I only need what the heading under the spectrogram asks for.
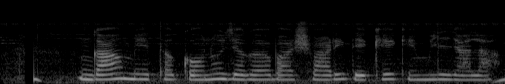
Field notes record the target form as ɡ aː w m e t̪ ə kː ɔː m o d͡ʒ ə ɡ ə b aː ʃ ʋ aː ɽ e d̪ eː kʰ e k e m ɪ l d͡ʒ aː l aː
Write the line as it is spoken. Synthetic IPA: ɡ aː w m e t̪ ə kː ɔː n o d͡ʒ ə ɡ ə b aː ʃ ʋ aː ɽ i d̪ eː kʰ e k e m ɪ l d͡ʒ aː l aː

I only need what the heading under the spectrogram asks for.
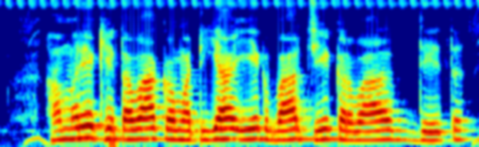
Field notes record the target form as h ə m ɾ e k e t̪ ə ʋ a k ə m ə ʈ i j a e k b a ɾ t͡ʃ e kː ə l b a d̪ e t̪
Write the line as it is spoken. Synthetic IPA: h ə m ɾ e kʰ e t̪ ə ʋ a k ə m ə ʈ i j a e k b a ɾ t͡ʃ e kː ə ɾ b a d̪ e t̪

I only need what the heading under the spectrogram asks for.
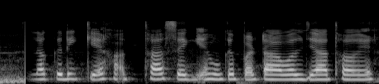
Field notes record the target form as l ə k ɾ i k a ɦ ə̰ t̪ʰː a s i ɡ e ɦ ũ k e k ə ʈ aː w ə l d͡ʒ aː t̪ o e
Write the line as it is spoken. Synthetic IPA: l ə k ɾ i k e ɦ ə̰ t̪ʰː a s e ɡ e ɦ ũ k e p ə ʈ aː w ə l d͡ʒ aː t̪ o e

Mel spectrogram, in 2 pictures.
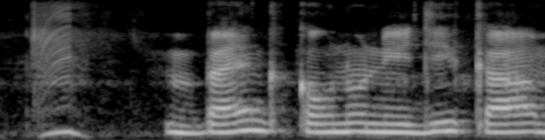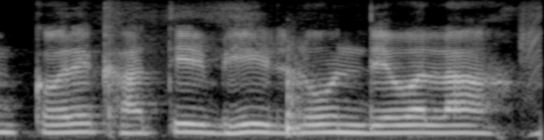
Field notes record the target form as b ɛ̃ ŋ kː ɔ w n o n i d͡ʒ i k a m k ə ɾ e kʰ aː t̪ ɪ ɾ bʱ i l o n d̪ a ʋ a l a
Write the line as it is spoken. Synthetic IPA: b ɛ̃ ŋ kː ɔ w n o n i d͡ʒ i k a m k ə ɾ e kʰ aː t̪ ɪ ɾ bʱ i l o n d̪ e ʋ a l a

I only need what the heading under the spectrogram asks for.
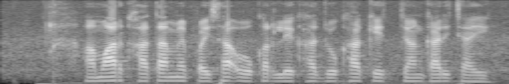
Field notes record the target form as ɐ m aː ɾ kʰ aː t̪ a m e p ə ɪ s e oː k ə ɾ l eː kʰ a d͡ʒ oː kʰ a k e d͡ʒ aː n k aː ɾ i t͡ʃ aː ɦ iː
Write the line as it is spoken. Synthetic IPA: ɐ m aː ɾ kʰ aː t̪ a m ẽ p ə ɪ s a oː k ə ɾ l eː kʰ a d͡ʒ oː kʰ a k e d͡ʒ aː n k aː ɾ i t͡ʃ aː ɦ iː

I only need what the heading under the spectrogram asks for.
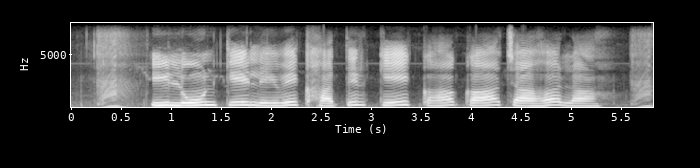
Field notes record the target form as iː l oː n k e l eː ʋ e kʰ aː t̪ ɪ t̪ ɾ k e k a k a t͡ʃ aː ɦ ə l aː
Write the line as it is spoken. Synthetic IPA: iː l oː n k e l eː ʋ e kʰ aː t̪ ɪ ɾ k e k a k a t͡ʃ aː ɦ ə l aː

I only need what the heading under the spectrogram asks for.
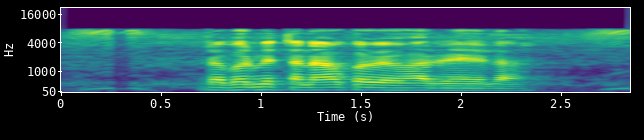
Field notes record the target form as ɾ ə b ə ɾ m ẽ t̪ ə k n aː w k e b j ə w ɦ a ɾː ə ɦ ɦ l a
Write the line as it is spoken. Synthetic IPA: ɾ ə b ə ɾ m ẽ t̪ ə n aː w k a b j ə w ɦ a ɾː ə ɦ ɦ l a

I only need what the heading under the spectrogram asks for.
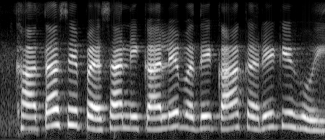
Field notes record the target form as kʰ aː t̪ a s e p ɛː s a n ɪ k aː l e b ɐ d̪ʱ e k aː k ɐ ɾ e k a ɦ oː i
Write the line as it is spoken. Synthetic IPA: kʰ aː t̪ a s e p ɛː s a n ɪ k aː l e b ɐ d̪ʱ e k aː k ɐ ɾ e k e ɦ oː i

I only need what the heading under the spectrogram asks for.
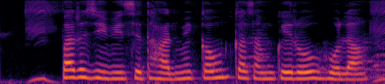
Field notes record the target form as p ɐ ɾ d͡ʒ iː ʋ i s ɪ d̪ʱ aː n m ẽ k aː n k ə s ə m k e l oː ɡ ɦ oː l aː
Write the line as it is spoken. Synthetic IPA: p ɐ ɾ d͡ʒ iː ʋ i s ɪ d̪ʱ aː n m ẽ k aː n k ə s ə m k e ɾ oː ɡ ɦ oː l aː

